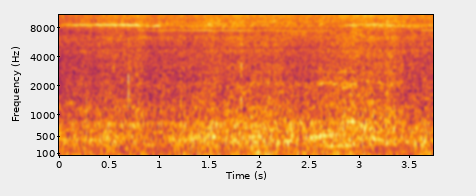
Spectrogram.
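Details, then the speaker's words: Gen 5 Ski-Doo snowmobile at high rpm, around 8100, on fresh groomed hard-pack trail at 12°; a steady, strong drone with no stumbling. It now runs well after clutching changes and a return to the stock muffler. "yeah this runs really good now the clutching and going back to the stock Muffler made all the difference in the world"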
